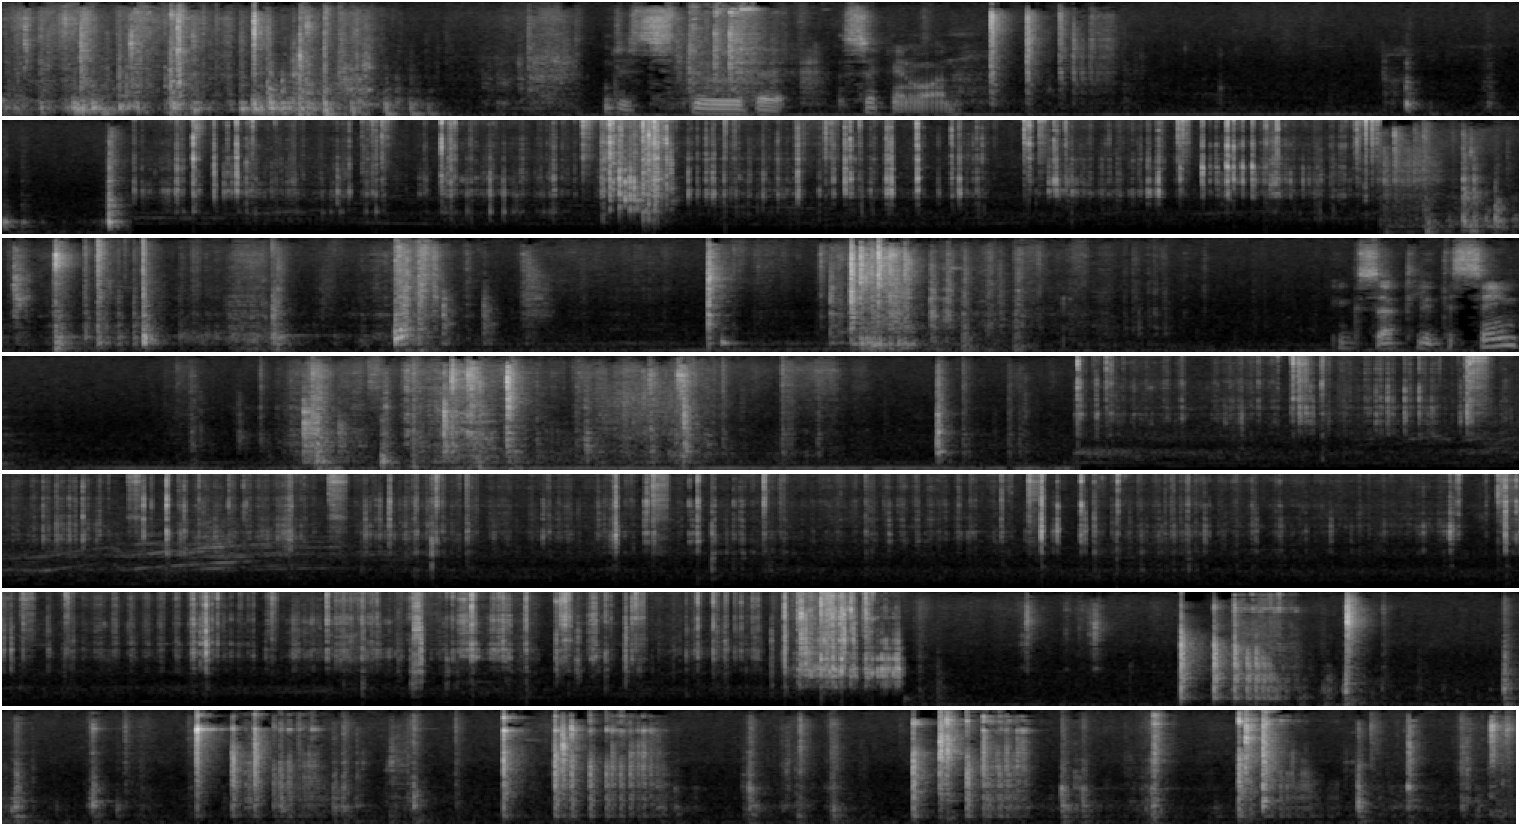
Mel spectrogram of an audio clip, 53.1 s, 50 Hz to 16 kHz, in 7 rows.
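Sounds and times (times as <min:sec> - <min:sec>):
small pieces clattering on surface: 0:04.8 - 0:05.7, 0:08.2 - 0:18.0, 0:27.8 - 0:42.5
plastic and metal parts clicking: 0:08.1 - 0:15.9, 0:27.4 - 0:42.5.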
